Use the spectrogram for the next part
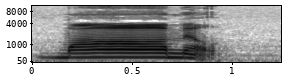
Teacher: you can hear that long vowel holding a little extra longer than a normal short vowel sound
